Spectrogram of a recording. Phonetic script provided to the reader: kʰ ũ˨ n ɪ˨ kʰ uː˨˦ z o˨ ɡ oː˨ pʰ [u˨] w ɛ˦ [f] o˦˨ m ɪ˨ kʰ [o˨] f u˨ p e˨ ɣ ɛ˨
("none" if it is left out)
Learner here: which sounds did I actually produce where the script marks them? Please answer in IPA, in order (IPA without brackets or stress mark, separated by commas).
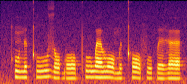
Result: u˦, β, o˦˨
